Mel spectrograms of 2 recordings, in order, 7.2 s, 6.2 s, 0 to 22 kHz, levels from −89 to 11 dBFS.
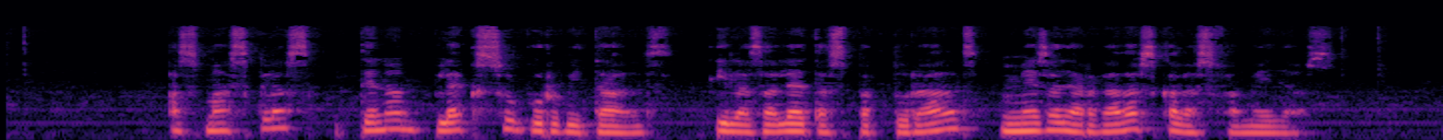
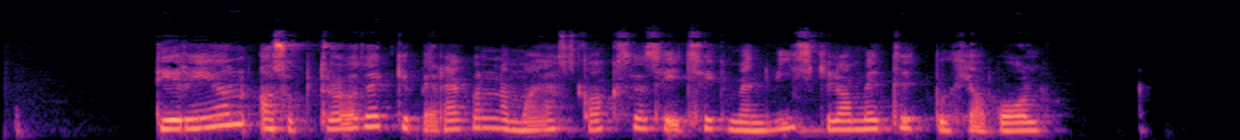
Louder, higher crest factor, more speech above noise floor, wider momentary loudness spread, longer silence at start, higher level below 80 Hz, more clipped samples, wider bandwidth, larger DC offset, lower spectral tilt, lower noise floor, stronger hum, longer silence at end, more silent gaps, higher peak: second, -26 LUFS vs -18 LUFS; about the same, 18 dB vs 16 dB; second, 38 dB vs 54 dB; first, 12 LU vs 7 LU; about the same, 0.85 s vs 0.8 s; about the same, -64 dBFS vs -64 dBFS; neither; first, 11.5 kHz vs 10 kHz; neither; first, -6.5 dB/octave vs -4.5 dB/octave; second, -64 dBFS vs -71 dBFS; neither; second, 0.6 s vs 0.95 s; neither; second, -8 dBFS vs -2 dBFS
